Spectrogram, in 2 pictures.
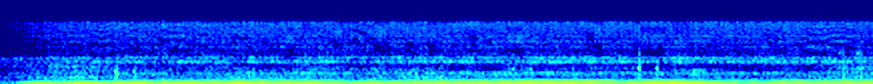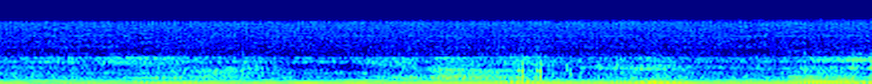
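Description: Low, steady rumbling drone with a faint high tone held above it, starting abruptly; a few faint knocks near the end.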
